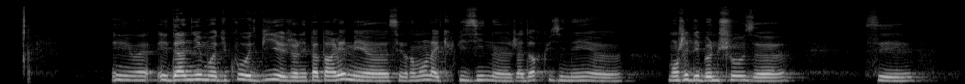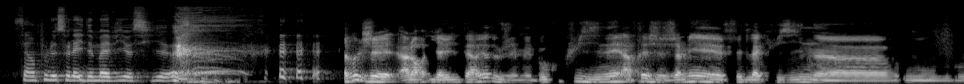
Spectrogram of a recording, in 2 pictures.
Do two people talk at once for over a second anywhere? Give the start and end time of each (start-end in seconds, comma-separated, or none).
none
